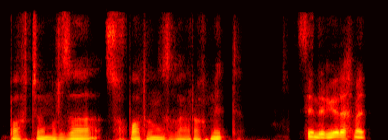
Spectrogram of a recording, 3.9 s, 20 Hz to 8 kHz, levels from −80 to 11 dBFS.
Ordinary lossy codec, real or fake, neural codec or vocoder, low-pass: AAC, 32 kbps; fake; codec, 24 kHz, 1.2 kbps, DualCodec; 7.2 kHz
